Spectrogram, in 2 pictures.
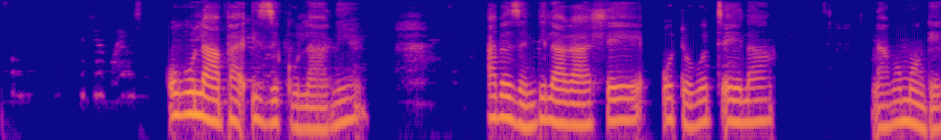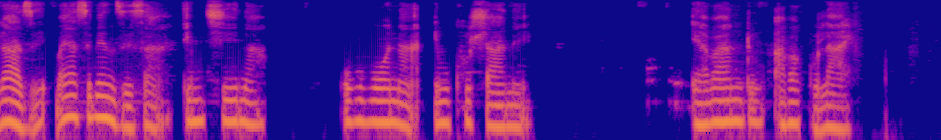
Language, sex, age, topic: North Ndebele, female, 36-49, health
